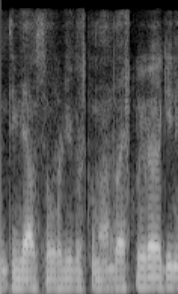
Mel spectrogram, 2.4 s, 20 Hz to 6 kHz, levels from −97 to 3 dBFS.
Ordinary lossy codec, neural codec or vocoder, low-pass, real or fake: AAC, 24 kbps; codec, 44.1 kHz, 2.6 kbps, DAC; 5.4 kHz; fake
